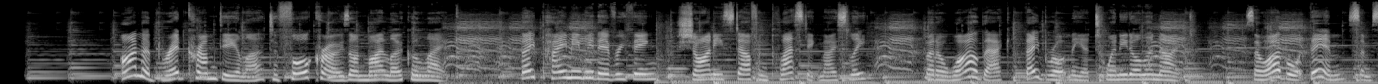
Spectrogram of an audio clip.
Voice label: AU English Breadcrumbs Funny Commercial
